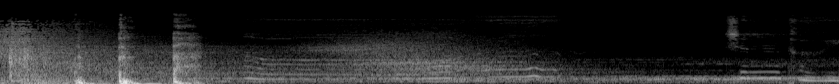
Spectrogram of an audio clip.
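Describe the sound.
Coughing in a rural ghost-story drama: three harsh, loud bursts in quick succession, then a low, sustained droning sound that slowly fades.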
